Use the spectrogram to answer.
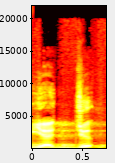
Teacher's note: جیم حروف قلقلہ میں سے بھی ہے تو یہ آواز کو لوٹے گی اس میں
